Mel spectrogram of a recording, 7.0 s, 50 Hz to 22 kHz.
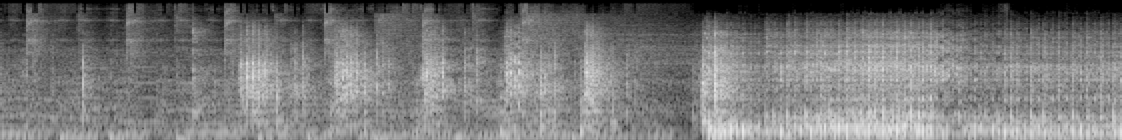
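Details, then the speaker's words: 1978/79 Honda Express 50cc two-stroke moped, parked 20+ years, carb bowl gasket leaking fuel: scattered taps and knocks, then it fires and holds a steady buzzing idle; running normally. "oh it runs it runs we got it we did it yes yes it runs it runs it"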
